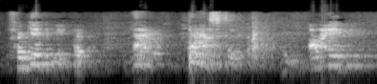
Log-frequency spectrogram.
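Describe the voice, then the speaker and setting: A man's voice: high voice, lively intonation, slow. A man playing an anxious, affectionate Victorian husband in a staged reading, tender but defensive. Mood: flustered, defensive. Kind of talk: staged reading of a period drama. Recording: distant, very echoey room, clear noise.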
